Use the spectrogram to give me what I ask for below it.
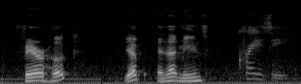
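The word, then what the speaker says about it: Verrückt: I was veru once I've been pronouncing ver wrong the whole time what ver hook Fair hook yep and that means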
